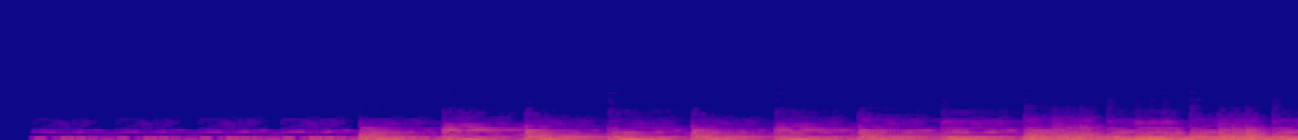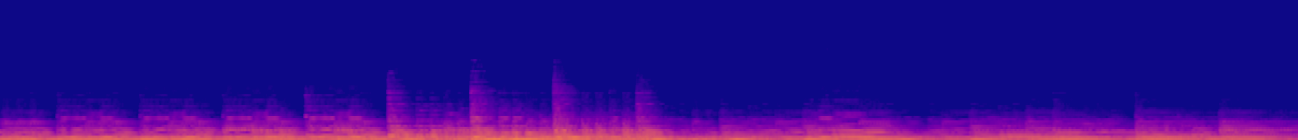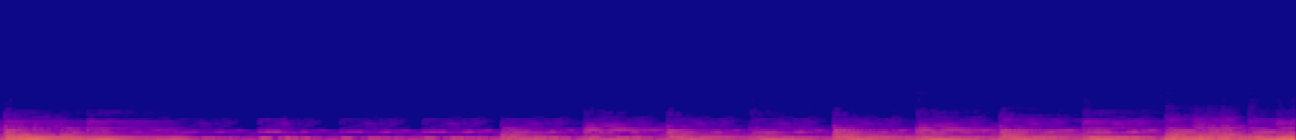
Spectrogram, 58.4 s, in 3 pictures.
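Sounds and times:
carol melody: 0.8s - 58.3s.

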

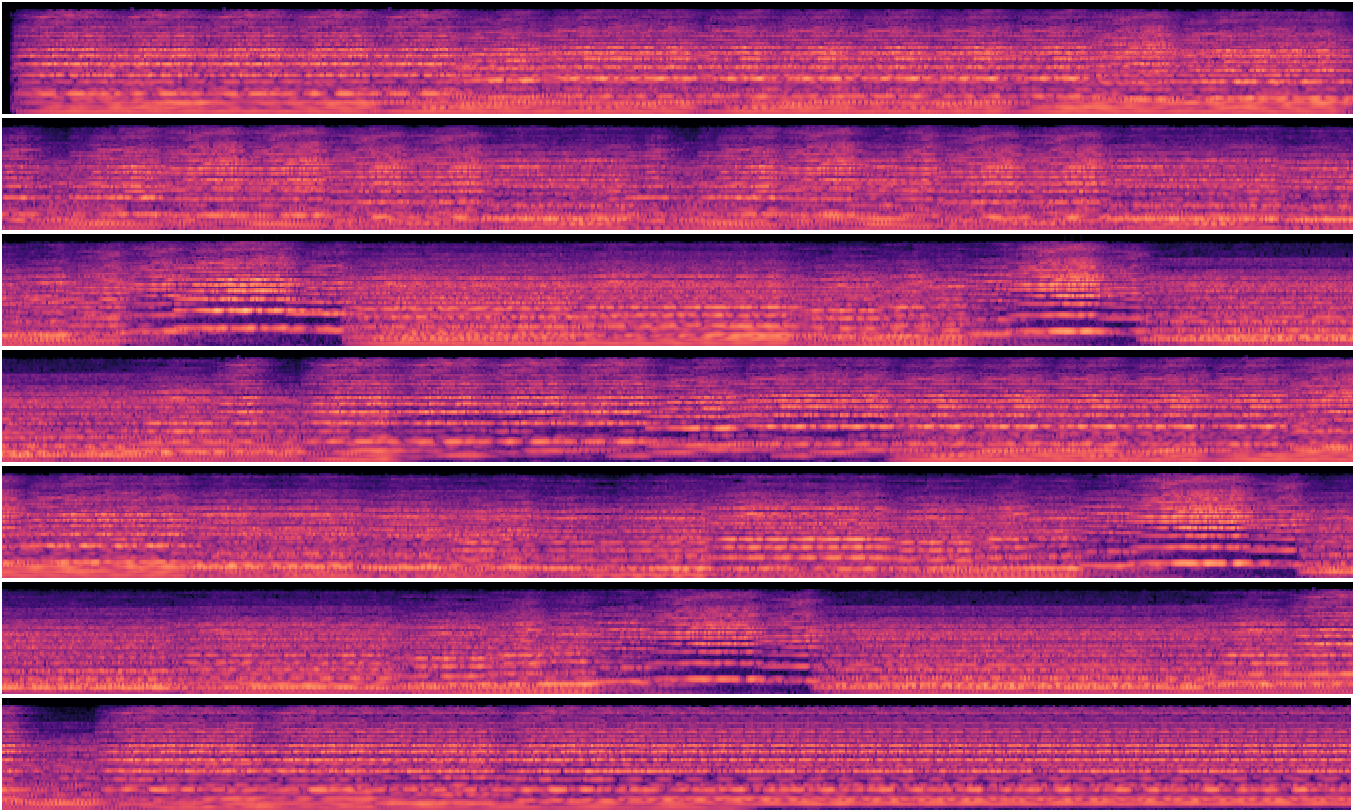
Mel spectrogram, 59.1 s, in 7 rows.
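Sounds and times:
string quartet: 0.0s - 59.0s.

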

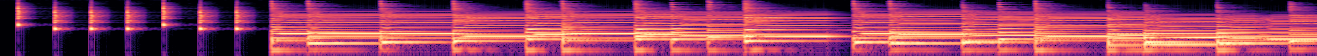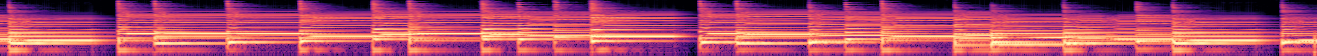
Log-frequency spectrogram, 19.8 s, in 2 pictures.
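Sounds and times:
play-along backing track without guitar: 0.0s - 19.7s.

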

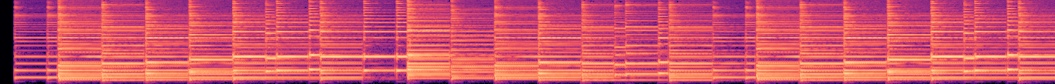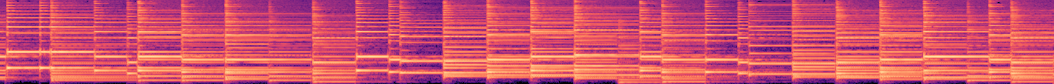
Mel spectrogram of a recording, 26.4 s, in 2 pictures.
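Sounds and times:
affectionate andante piece: 0.6s - 26.3s.

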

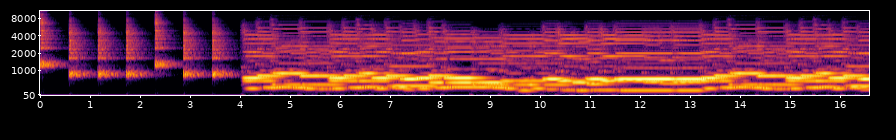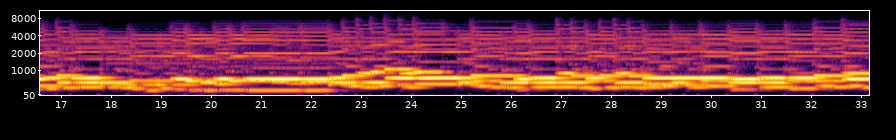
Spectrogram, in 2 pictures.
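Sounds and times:
play-along backing music: 0.0s - 33.1s.

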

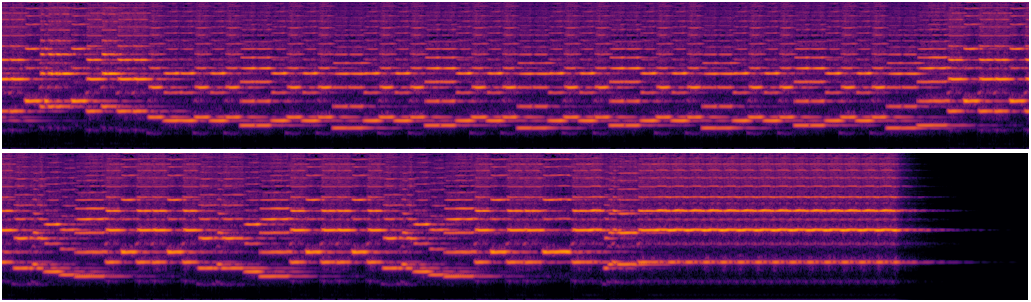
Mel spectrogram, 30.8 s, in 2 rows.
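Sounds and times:
march for flute oboe and harp: 0.0s - 29.4s.

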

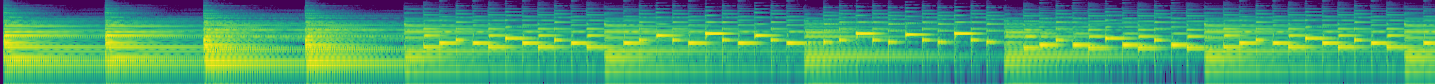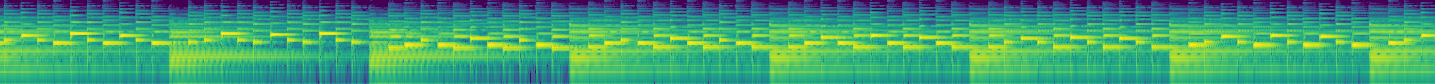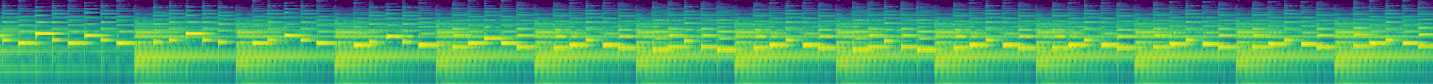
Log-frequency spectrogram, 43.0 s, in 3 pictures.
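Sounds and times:
piano prelude: 0.0s - 43.0s.

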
